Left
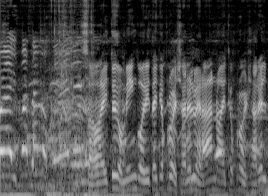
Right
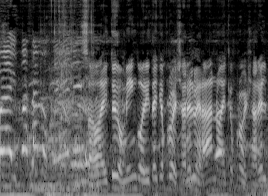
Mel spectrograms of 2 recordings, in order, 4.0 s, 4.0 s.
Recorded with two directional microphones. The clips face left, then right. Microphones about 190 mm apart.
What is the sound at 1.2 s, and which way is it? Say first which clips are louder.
Speech: right 2 dB; 20° left (ahead or behind).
